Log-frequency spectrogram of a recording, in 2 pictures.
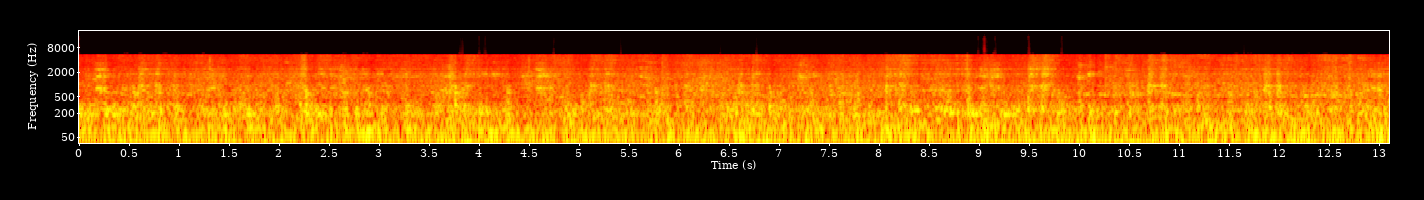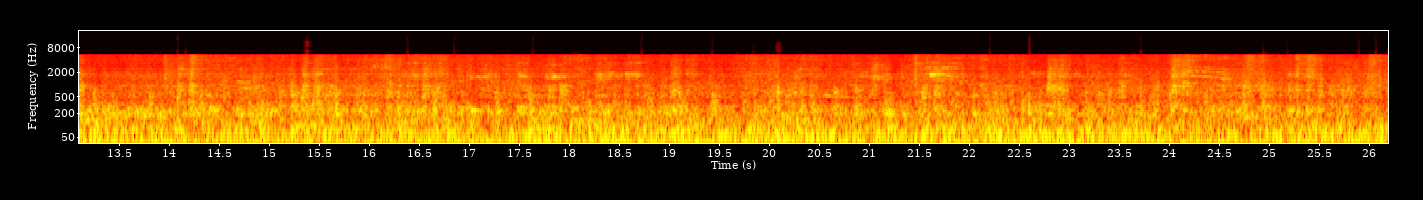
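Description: JR Central 119 series electric train heard from inside its driver's cab while running: a steady, loud rumble of the train under way, with the clickety-clack of the wheels over the rail joints.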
